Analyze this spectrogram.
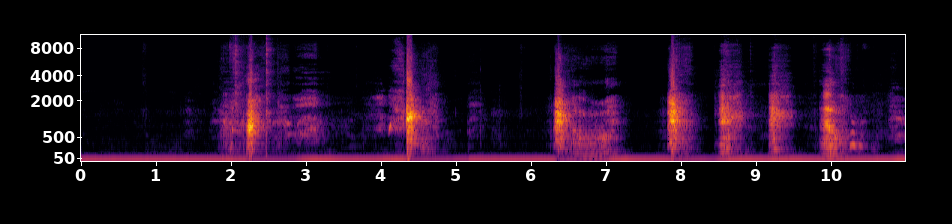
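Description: Young Rottweiler barking: about seven barks starting a couple of seconds in, spaced one to two seconds apart and coming closer together near the end.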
